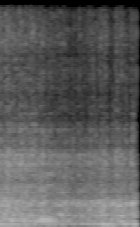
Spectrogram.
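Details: Easy-bike hub motor making loud noise while running, louder in person; rough gritty whirring with a wavering hum; motor taken apart to show the cause, a worn hub motor bearing.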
